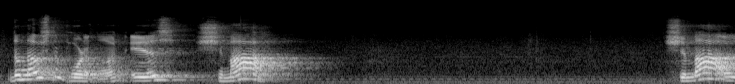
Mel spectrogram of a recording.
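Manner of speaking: "Shema" said shuh-MAH, stress on the end; Hebrew Shema. Shown as a demonstration. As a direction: give "Shema" its Hebrew sound, landing on MAH. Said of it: "Shema Hebrew word".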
